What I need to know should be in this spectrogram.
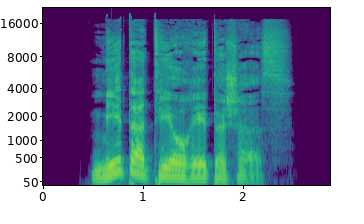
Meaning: strong/mixed nominative/accusative neuter singular of metatheoretisch
- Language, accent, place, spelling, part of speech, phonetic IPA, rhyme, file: German, Germany, Berlin, metatheoretisches, adjective, [ˌmetateoˈʁeːtɪʃəs], -eːtɪʃəs, De-metatheoretisches.ogg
